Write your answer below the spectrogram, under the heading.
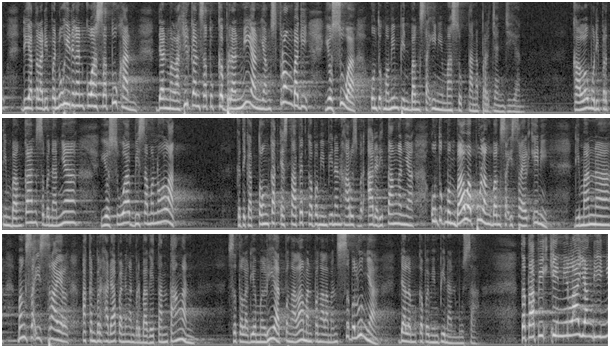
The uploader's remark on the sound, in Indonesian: Rekaman Khotbah pada Ibadah Minggu malam tgl 16 Juli 2023 dari GKI Kalvari Tembagapura, Papua.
